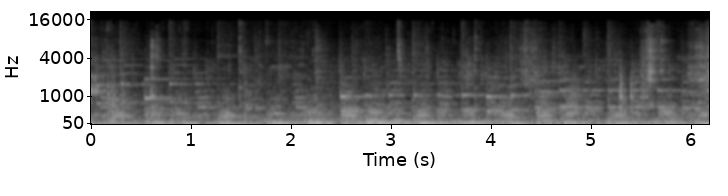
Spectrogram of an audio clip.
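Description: Background music with a steady bass line and held notes.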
